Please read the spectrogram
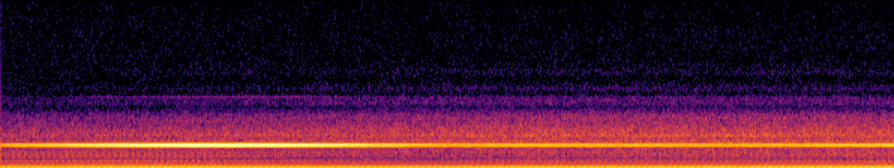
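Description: A faint, steady hum built from fixed tones: a low hum under a thin, high whine. The whine swells over the first two seconds, then sinks back, and the hum holds level.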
